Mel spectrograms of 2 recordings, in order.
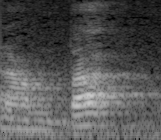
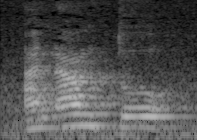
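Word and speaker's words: أنعمت: Contohnya siratal ladzina an'amta 'alaihim, harusnya dibaca an'amta, kemudian kita bacanya an'amtu.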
